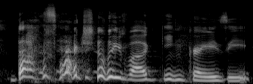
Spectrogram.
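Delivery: laughing and slow. Real, not acted. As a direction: say it through laughter. Laughing at date story.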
